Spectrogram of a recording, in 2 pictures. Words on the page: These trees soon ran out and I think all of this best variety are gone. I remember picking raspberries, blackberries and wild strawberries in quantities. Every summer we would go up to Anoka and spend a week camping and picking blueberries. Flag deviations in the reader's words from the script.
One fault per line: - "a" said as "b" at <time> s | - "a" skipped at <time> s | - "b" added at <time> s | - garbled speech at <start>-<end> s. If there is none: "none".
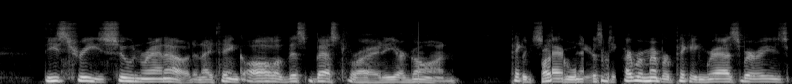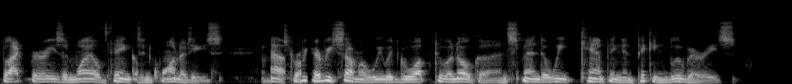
- garbled speech at 5.1-6.2 s
- "strawberries" said as "think" at 8.9 s
- garbled speech at 10.5-11.0 s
